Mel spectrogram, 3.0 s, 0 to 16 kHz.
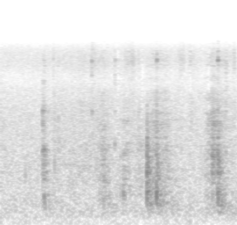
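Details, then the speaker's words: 1969 Plymouth Barracuda with Hemi swap, Wilwood brake kit install: three soft, uneven clicks as the rotor is turned slowly by hand; clicking from caliper/rotor, likely the hub torqued too tight, improved after backing it off. "There's a clicking sound, and we can't figure out something about the caliper on the rotor. And so we got to figure that out."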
